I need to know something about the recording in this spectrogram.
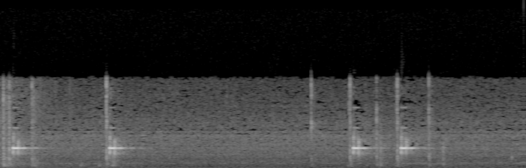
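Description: A kitchen appliance beeps in short chirps.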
